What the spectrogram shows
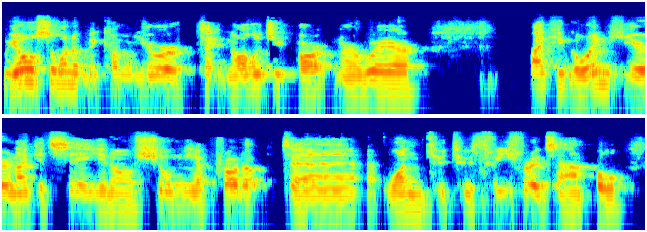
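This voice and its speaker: A man with a slight Scottish accent talks at a moderate pace with a fairly high pitch and ordinary pitch variation. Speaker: software sales demonstrator. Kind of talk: product demo.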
